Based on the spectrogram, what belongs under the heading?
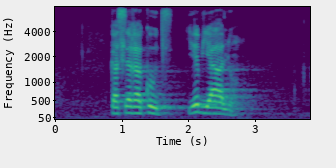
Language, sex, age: Northern Sotho, male, 23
